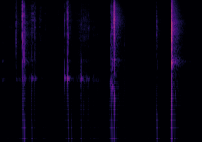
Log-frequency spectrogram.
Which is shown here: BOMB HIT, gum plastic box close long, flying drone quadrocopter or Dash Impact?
gum plastic box close long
